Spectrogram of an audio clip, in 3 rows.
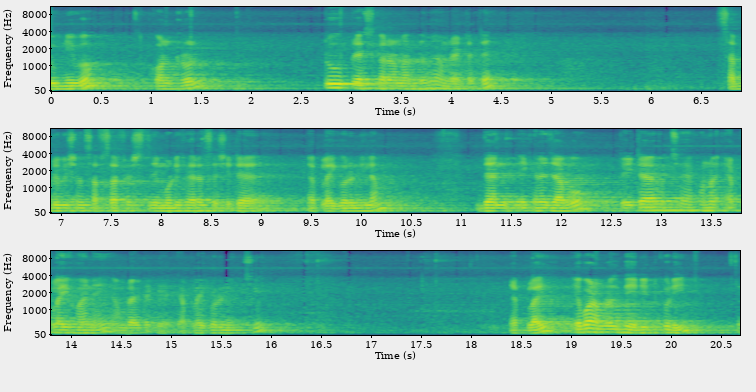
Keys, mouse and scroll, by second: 2.9 ctrl+2, 6.1 g, 9.1-9.8 scroll up 6, 9.8-10.7 scroll down 2, 11.6 click, 16.6-19.6 drag, 19.6 Tab, 20.2-20.6 scroll up 3.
